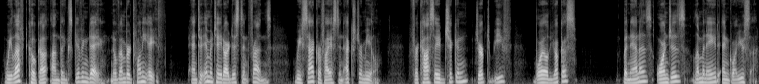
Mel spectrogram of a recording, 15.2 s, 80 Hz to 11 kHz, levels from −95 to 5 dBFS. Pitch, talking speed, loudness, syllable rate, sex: 150 Hz, 120 wpm, -21 LUFS, 5.0 syllables/s, male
